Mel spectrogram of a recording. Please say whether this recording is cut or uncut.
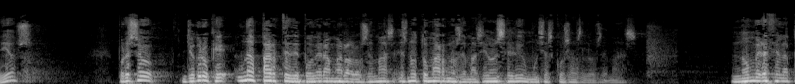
cut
